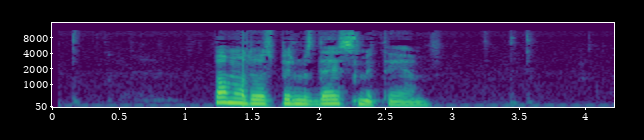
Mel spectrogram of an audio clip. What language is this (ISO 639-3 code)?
lav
